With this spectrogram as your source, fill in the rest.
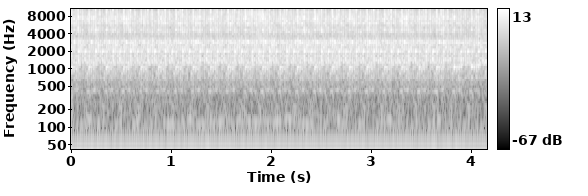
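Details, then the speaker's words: Diesel truck with about 50 psi fuel pressure, about 60 psi cranking oil pressure and no EGR cooler: loud, clattery idle with a steady knock about three times a second and some popping from the intake. Rough, worn idle; smoking increasing. "at least i got it to run it's more than what we had before and actually sounds pretty freaking good so a little bit of popping out of the intake"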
